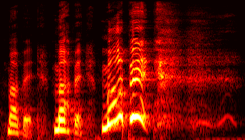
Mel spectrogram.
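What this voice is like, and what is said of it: Urgent shouting. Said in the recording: “I'm shouting with increasing urgency”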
